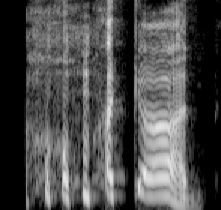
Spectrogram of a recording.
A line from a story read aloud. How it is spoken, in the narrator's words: has to stifle a laugh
